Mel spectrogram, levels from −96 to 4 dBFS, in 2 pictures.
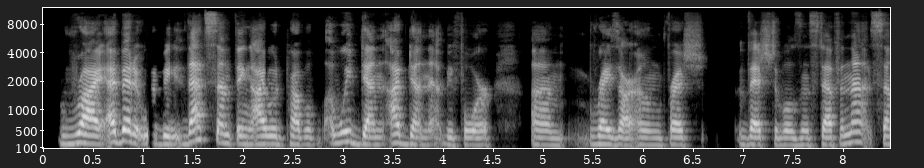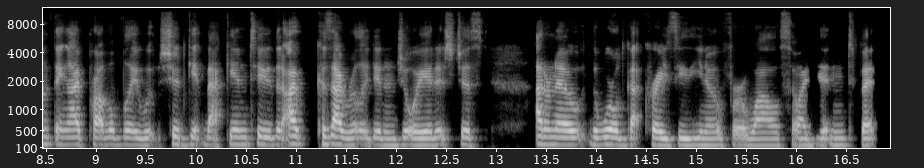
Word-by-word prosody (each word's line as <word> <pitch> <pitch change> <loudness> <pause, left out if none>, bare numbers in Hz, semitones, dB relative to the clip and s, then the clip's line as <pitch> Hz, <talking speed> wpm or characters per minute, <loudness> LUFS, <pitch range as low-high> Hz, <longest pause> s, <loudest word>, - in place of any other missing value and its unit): Right, 190 0 +7
I 235 - +8
bet 250 +1 +8
it - - +3
would 185 -2 -5
be. 185 -1 +2
That's 265 +8 +4
something 190 -4 +1
I 185 - +5
would 185 -2 -1
probab 175 -1 -3
we've 235 -2 +2
done 175 -3 +3
I've 210 -1 +3
done 180 -2 0
that - - -6
before, 165 -1 -3 0.4
um, 165 -2 -3 0.2
raise 180 -1 +2
our 160 -2 +2
own 165 -1 -5
fresh 170 +1 -1 0.4
vegetables 170 -1 0
and 165 -1 -5
stuff, 165 +1 0
and 200 +4 -2
that's 235 0 0
something 180 -2 -3
I 170 0 +1
probably 170 -1 -3
wou 160 +1 -5
should 175 -4 -5
get 170 0 -6
back 140 0 -5
into 170 0 -3
that 170 -1 -2
I 185 0 +2
'cause 185 0 -3
I 185 - +6
really 165 0 -2
did 165 0 -4
enjoy 155 0 -1
it. 160 - -3
It's 165 -1 -5
just, 165 0 -5 0.5
I 185 - +4
don't 175 -1 -1
know, 165 -1 +1
the 170 - -2
world 170 -2 +1
got - - -4
crazy, 160 -2 -1
you 155 +1 -1
know, 155 0 -5
for 115 - -6
a - - -3
while, 155 0 -4
so 150 +2 -10
I 155 -1 -3
didn't, 160 0 -7
but 160 0 0
170 Hz, 215 wpm, -23 LUFS, 160-180 Hz, 0.5 s, I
